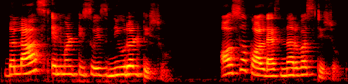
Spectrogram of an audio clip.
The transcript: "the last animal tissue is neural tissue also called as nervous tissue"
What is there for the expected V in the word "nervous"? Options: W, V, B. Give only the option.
V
